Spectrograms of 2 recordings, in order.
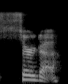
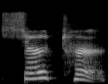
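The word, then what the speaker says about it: Surtur: in the beginning yes i thought that thing's name was serta for the longest time it's certur with an r at the end but it's the way because thor's like santa and i'm like yeah it's not there's an r um so that's funny anyway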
